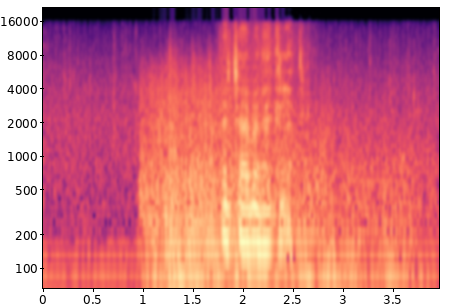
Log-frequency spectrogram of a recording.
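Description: A middle-aged woman speaks firmly nearby.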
